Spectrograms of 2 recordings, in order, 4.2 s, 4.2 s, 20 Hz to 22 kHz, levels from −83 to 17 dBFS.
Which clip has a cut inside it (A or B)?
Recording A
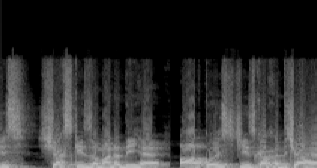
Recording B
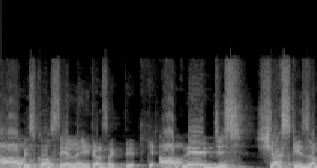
B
